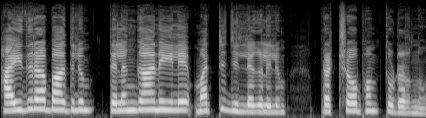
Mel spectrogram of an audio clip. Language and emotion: Malayalam, neutral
